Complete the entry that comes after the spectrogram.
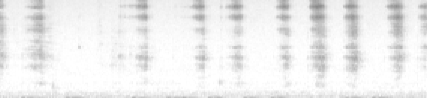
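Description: A graphite pencil sketches lines across a white paper page of a spiral-bound sketchbook resting on a wooden desk. Short, bright, scratchy strokes repeat at an uneven pace over a quiet, steady low hum.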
